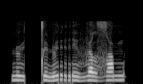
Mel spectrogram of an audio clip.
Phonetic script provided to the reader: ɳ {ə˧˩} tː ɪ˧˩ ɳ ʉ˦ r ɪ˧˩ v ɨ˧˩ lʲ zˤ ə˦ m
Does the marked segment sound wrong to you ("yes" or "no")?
yes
